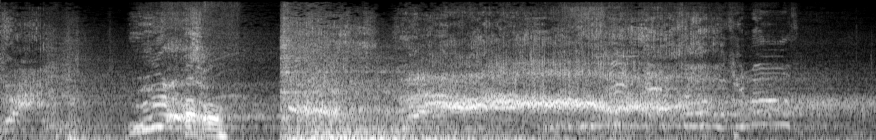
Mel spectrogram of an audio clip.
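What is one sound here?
A monster growls and roars loudly.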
